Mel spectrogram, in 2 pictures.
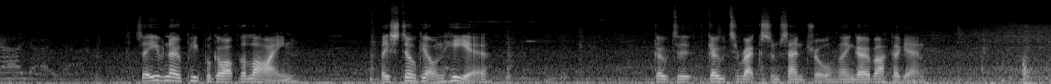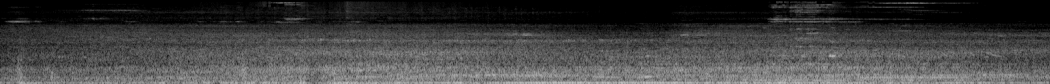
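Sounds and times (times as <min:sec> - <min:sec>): diesel train rumbling: 0:00.0 - 0:21.0
wheel squeals: 0:04.9 - 0:05.6, 0:10.0 - 0:21.0.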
